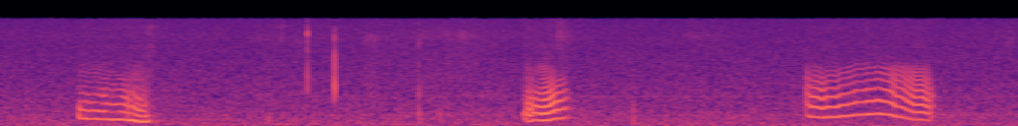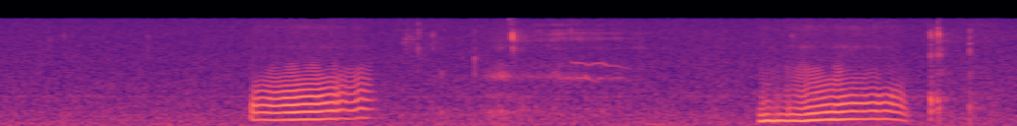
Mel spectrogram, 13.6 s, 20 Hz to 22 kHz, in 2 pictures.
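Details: Sleeping Burmese cat making repeated short, squeaky, whistling snores, roughly 18 a minute, against a quiet hiss; snoring.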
